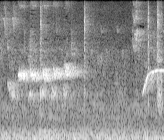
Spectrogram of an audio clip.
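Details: Young white-rumped shama: a long level whistle held for over a second, a pause with scattered clicks, then a smooth upward-sweeping whistle ending on a high clear note.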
